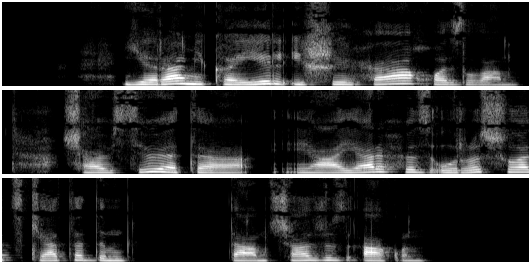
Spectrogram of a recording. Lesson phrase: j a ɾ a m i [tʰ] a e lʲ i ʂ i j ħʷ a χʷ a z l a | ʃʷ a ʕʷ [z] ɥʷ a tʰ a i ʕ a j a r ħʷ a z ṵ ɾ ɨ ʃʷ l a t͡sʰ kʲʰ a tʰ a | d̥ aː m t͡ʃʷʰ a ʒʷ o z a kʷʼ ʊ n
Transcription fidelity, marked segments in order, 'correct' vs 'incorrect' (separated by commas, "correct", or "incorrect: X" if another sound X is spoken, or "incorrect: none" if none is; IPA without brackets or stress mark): incorrect: kʰ, incorrect: s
